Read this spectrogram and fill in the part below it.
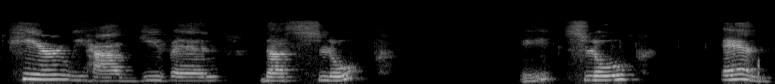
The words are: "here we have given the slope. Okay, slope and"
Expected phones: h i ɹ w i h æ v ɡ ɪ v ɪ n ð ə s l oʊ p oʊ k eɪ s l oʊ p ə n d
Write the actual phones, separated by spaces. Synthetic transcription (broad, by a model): h i ɹ w i h æ v ɡ ɪ v ɪ n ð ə s l oʊ p oʊ k eɪ s l oʊ p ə n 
